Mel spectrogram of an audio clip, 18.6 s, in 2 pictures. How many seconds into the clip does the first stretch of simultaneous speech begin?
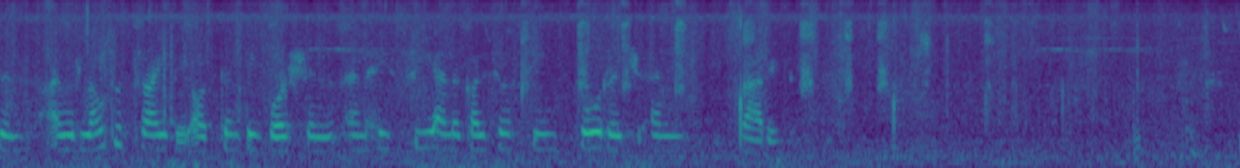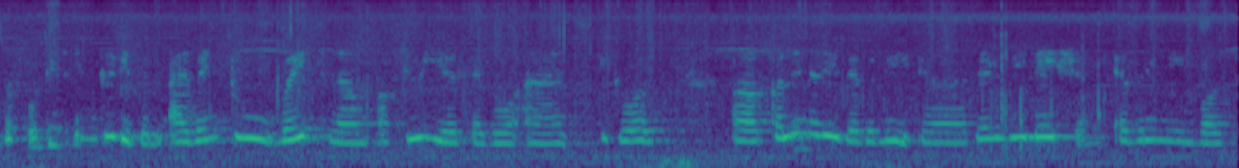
none

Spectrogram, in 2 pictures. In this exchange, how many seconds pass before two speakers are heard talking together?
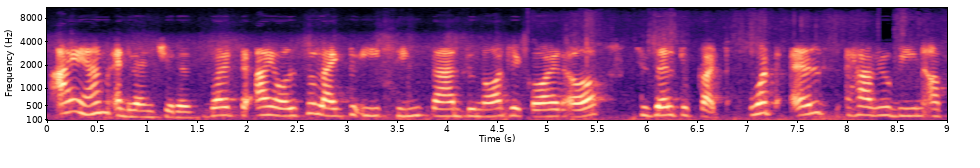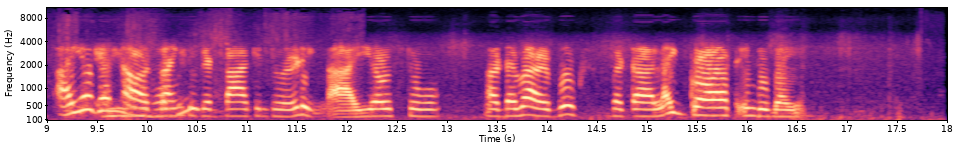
9 s

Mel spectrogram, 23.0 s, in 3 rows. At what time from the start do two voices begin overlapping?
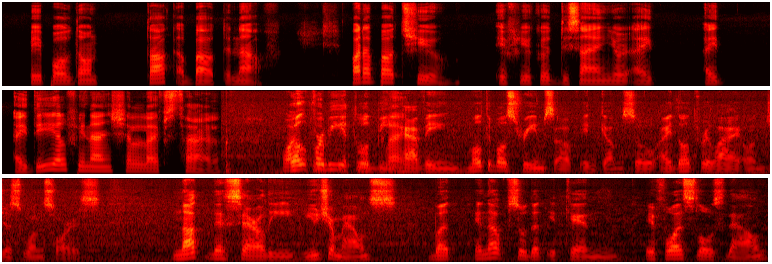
11 s

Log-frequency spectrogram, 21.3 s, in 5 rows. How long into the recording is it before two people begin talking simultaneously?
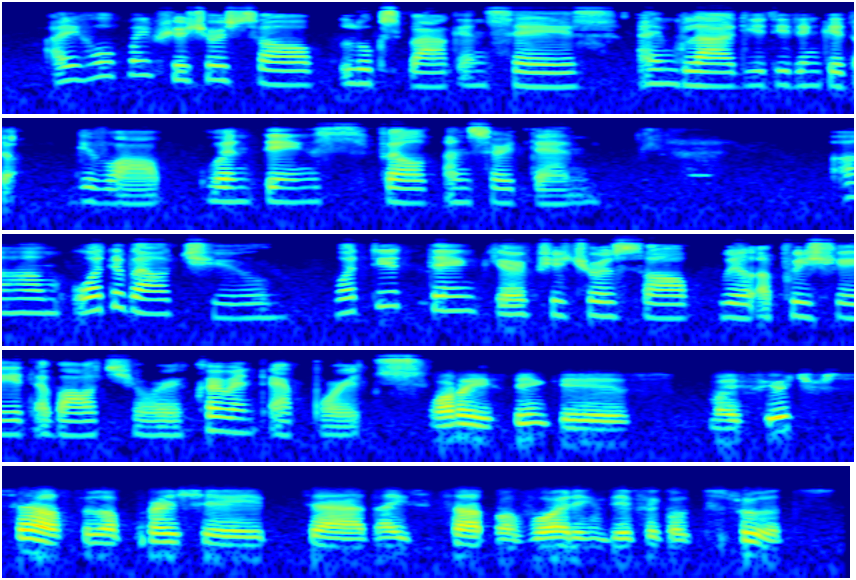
none

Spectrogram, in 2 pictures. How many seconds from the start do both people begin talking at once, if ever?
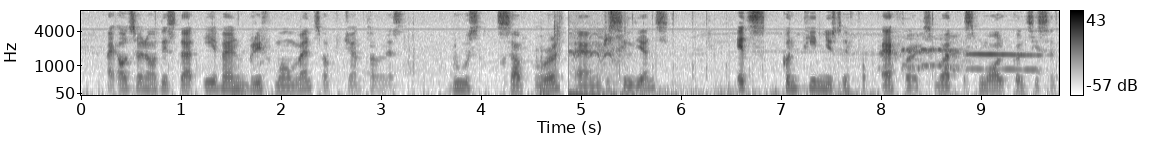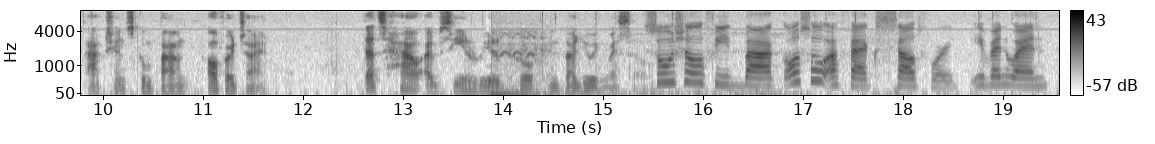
none

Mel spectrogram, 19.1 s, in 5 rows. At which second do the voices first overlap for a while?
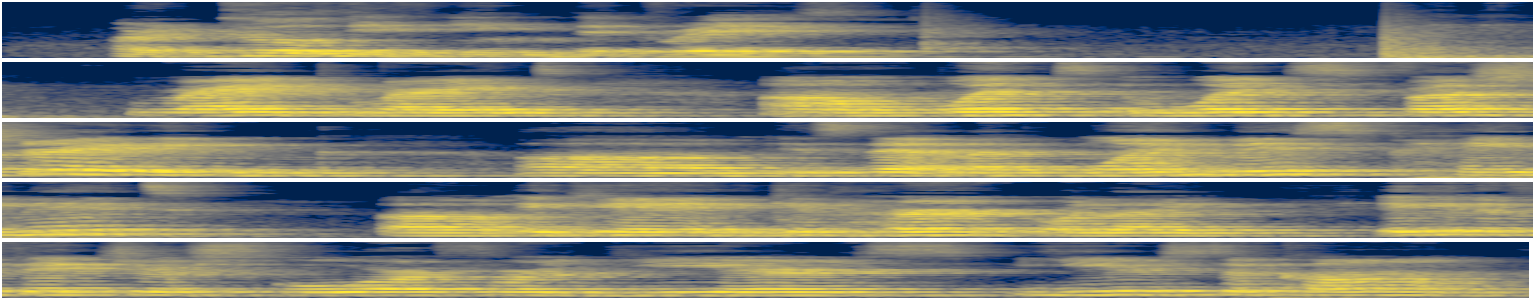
none

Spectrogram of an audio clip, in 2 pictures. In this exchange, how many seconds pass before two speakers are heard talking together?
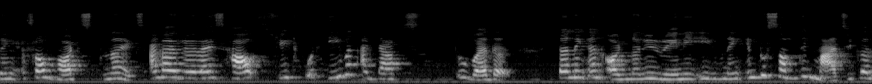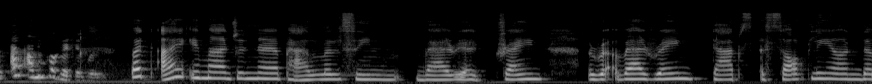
none

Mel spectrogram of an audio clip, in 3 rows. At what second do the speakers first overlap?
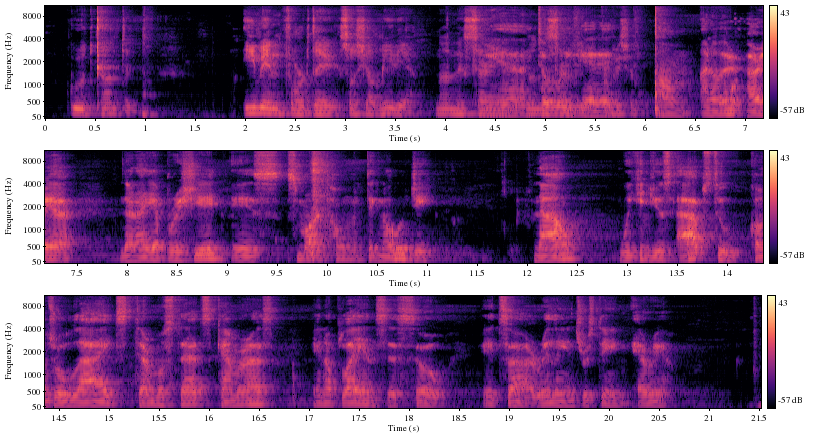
4 s

